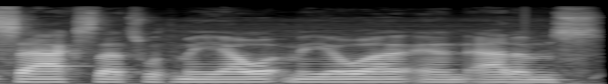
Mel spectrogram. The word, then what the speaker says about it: Mayowa: Mayowa. – I say Mayowa. I think that's how broadcasters say it most of the time.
